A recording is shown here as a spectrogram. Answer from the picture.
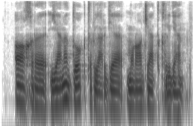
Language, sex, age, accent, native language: Uzbek, male, 30-39, Toshkent shahri, Uzbek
